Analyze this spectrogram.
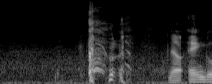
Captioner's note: coughing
